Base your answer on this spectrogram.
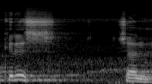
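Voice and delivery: क्रिश्चन said slowly, t as ch. Shown as a demonstration. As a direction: draw out क्रिश्चन, ch not t. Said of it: "टी आई ए".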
